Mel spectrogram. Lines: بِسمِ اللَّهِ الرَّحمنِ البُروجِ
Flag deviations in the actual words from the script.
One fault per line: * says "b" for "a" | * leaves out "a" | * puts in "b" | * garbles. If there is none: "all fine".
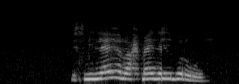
all fine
